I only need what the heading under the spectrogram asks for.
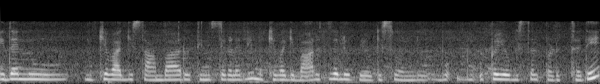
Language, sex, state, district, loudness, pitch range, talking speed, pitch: Kannada, female, Karnataka, Dakshina Kannada, -17 LUFS, 215-230 Hz, 90 wpm, 220 Hz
